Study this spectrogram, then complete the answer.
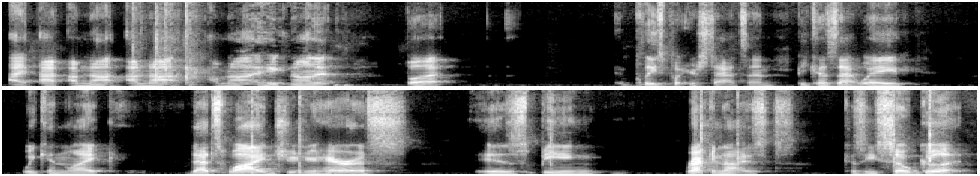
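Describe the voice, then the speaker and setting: A man co-hosting a casual high school football talk show, speaking in a conversational, teasing way. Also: fairly even intonation, a little slow, pauses often, pushed and bright, slight background noise. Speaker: podcast co-host.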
